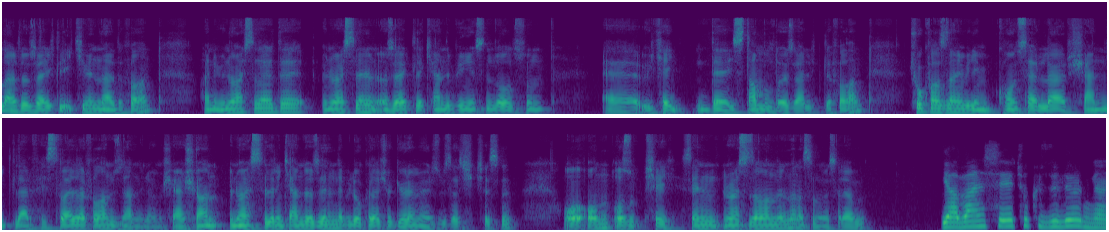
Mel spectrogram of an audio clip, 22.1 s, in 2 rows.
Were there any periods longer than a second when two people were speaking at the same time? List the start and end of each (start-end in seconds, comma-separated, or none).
none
